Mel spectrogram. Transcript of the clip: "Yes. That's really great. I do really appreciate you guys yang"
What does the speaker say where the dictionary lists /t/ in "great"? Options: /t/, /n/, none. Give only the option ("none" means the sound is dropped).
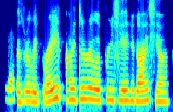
/t/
